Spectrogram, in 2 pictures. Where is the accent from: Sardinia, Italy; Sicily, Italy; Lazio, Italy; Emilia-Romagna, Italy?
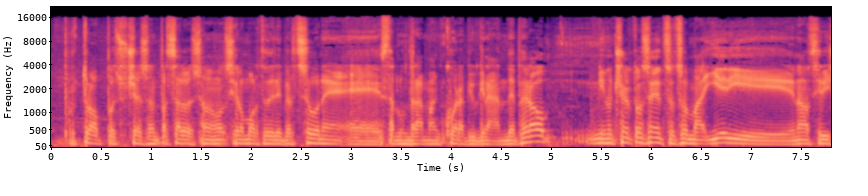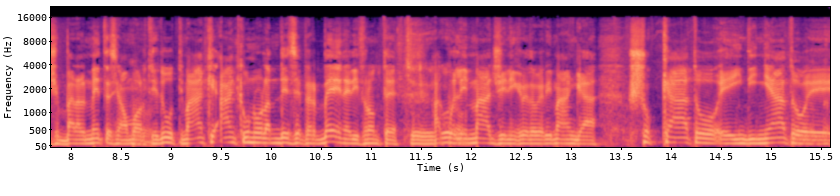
Lazio, Italy; Rome; Da romano mi fa dolore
